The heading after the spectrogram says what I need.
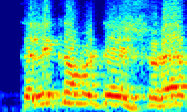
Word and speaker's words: Kalikamateshwara: And apart from these 2 temples, the other 3 temples, that is Nagareshwara, Kalikamateshwara, which is pronounced as Kali Kamateshwara in these days, and there is one Ramalingeshwara.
